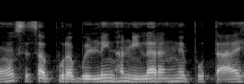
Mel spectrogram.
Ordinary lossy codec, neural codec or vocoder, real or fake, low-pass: none; codec, 16 kHz, 2 kbps, FunCodec, trained on LibriTTS, 25 frames a second; fake; none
